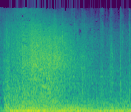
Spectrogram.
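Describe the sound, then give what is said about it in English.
A loud, booming movie explosion mixed with animal-like roars, with a heavy low-end rumble and a rough, roaring texture that swells quickly, then slowly decays over a couple of seconds. No voices are present. “Is when there were explosions, there was there in the were mix animal like roars.”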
